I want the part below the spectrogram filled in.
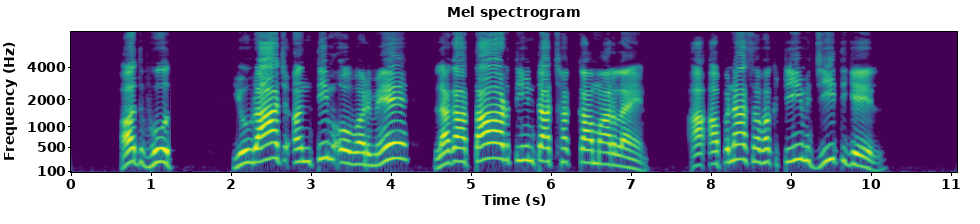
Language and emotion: Maithili, surprised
